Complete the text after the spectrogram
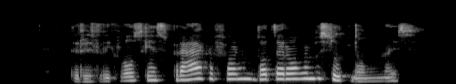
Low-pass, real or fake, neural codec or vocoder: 7.2 kHz; fake; codec, 16 kHz, 8 kbps, FunCodec, trained on LibriTTS, 25 frames a second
